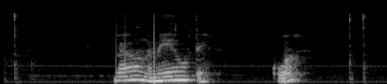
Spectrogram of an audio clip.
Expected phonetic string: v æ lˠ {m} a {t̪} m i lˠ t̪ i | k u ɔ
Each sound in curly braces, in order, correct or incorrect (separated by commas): incorrect, incorrect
